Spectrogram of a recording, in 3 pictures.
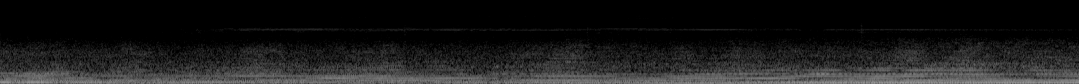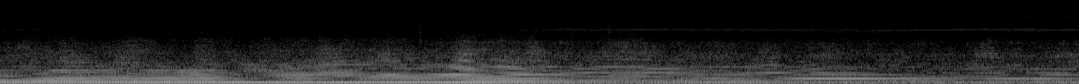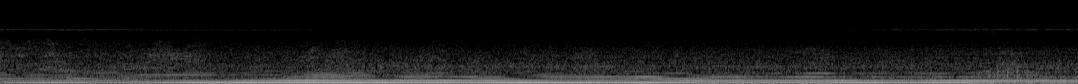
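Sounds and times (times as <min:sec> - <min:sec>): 
aircraft flying by a residence in the early morning: 0:00.0 - 0:32.3.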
